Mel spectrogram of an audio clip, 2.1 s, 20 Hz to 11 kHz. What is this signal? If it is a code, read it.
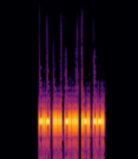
Morse code, heard as a keyed tone, about 69 wpm, 700 Hz. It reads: KH6RG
